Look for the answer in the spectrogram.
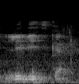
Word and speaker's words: Лебедько: Правильно ударение? Лебедько, Александр. – Анатолий Лебедько. – Вот Анатолий Лебедько.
